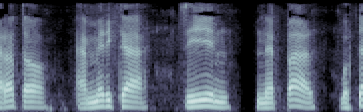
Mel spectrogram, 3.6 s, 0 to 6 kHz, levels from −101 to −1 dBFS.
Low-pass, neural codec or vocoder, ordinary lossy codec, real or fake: 5.4 kHz; codec, 16 kHz, 4.8 kbps, FACodec; MP3, 32 kbps; fake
